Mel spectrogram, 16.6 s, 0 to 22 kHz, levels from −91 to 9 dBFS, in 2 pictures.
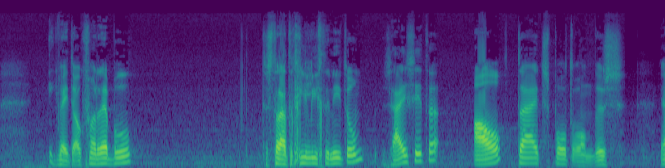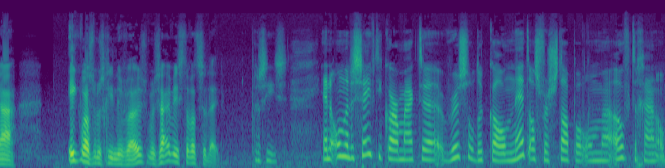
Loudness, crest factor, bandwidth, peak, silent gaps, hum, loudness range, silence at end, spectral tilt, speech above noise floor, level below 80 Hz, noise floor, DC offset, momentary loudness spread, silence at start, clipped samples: -19 LUFS; 20 dB; 15 kHz; 0 dBFS; none; none; 4 LU; 0 s; -5 dB/octave; 33 dB; -54 dBFS; -51 dBFS; under 0.1%; 14 LU; 0.6 s; under 0.1%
